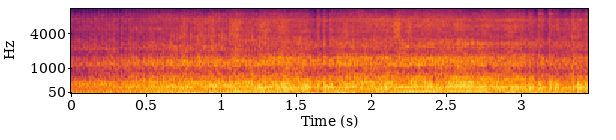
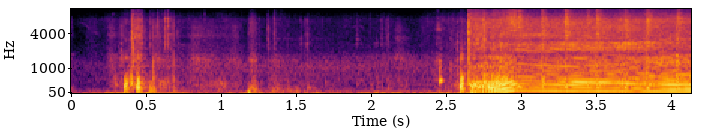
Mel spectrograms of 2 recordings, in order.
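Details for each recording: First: KTM 300EXC two-stroke revving: a loose, uneven clatter as the chain rubs the frame because the bottom chain roller and its whole mount have broken off. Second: Restored KTM 300 EXC two-stroke, cold start on choke before test ride: crisp start, revs swing up then settle into steady popping idle about three beats a second; healthy.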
